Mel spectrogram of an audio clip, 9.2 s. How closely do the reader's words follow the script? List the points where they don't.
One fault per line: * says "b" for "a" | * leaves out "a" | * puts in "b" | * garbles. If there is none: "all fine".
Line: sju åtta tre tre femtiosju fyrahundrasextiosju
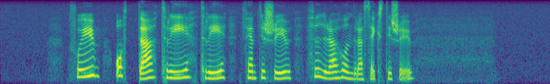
all fine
